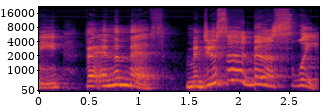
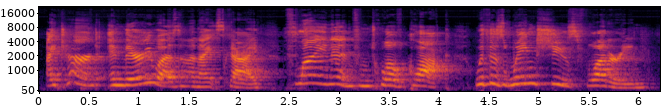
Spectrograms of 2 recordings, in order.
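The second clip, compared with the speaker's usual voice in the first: ordinary delivery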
